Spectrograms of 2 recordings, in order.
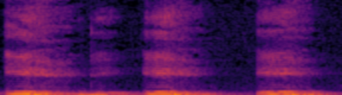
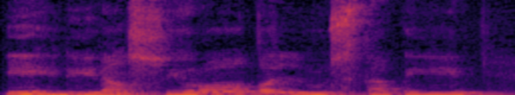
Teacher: H itu keluarnya dari tenggorokan, bukan dari dada. Jadi dalam bacanya itu tidak seperti ih. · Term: huruf H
